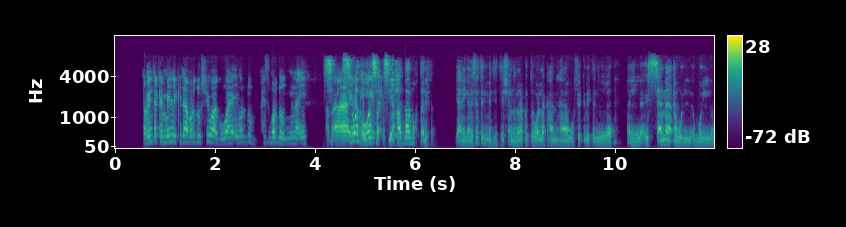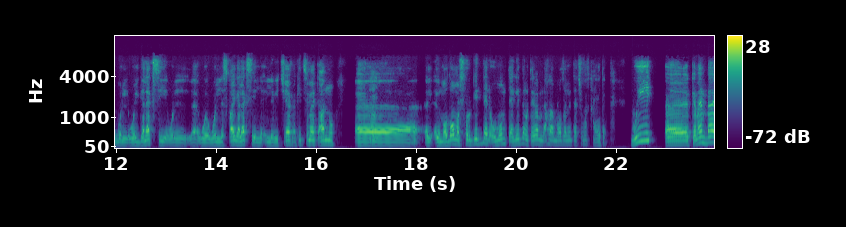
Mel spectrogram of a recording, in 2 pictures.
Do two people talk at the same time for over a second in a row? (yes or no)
yes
